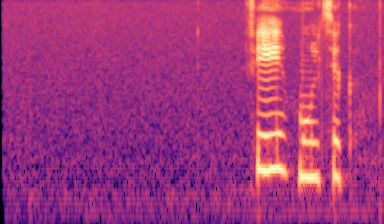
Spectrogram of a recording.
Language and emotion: Russian, neutral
